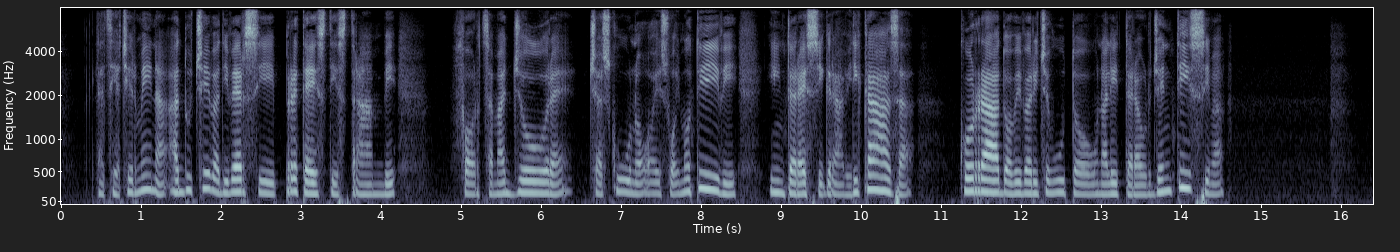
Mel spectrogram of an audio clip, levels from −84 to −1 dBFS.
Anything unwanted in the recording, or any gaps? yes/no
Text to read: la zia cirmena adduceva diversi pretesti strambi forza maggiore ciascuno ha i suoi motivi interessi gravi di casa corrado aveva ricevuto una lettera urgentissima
no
